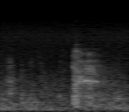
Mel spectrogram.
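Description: A single short, sharp cough from one person sounds over a quiet background, part of a NyQuil cough medicine advertisement.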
